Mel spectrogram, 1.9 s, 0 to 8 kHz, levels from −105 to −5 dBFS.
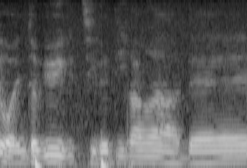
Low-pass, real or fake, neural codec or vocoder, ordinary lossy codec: none; real; none; none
